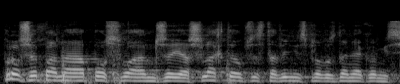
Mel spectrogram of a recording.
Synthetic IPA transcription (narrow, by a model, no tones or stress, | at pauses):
pɾɔʂɛpanapɔswaːnd̪ʐɛjaʂlaxt̪ɛɔpʂɛt̪st̪avʲjeɲɛspɾavɔzd̪aɲakɔmʲisʲ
